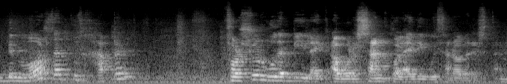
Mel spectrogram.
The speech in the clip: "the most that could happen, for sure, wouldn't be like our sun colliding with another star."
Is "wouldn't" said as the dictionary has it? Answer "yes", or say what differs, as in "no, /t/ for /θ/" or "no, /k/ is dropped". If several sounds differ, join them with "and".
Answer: no, /n/ is dropped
